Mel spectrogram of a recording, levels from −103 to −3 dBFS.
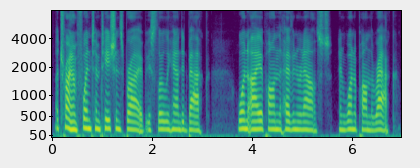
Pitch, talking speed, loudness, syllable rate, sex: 180 Hz, 170 wpm, -18 LUFS, 5.2 syllables/s, female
